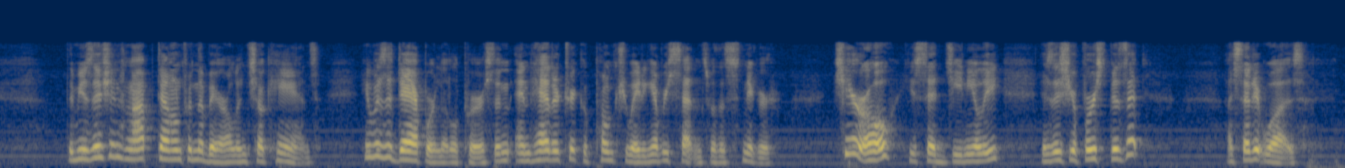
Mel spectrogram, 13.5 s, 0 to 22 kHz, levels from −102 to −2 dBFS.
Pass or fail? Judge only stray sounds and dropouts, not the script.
pass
